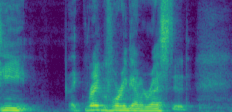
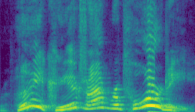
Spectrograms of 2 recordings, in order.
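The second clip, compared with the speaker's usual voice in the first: very high, loud, cartoonish mascot character voice; 10 semitones higher, 7 dB louder than usual. Joking about a security startup called Reporty, in Reporty mascot voice. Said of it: "That's my impression of a character named Reporty".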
